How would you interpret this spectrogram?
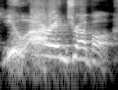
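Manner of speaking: the voice in her head she never lets out; inner voice. Retold or imitated. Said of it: "Inside, I'm like".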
